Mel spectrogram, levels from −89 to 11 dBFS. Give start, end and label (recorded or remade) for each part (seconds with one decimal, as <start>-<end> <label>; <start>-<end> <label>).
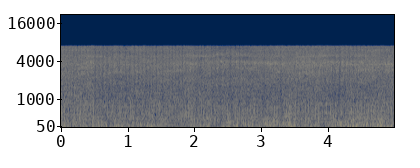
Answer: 0.0-0.5 recorded; 0.5-3.5 remade; 3.5-5.0 recorded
